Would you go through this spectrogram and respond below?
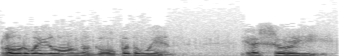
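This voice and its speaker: An actor playing a scoffing desert-town old-timer with a husky voice and folksy, knowing rustic talk in an old radio drama. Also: male voice, high voice, lively intonation, normal speed. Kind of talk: 1940s radio drama acting. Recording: tinny vintage radio recording.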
